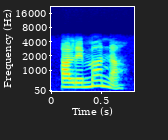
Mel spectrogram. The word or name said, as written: alemana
